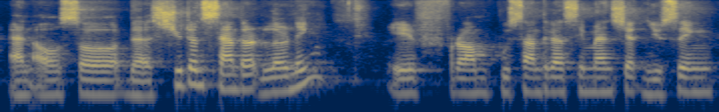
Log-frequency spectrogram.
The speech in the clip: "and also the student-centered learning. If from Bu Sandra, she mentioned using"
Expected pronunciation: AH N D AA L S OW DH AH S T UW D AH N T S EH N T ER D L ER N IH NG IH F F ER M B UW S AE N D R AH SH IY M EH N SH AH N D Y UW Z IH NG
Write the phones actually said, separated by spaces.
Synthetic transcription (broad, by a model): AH N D AA L S OW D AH S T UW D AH N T S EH N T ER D L ER N IH NG IH F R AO M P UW S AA N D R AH S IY M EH N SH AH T Y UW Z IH NG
